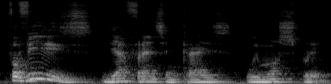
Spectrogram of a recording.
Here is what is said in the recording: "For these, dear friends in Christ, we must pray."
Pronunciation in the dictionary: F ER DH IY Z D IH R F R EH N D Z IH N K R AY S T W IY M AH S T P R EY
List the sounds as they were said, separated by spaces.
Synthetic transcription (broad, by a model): F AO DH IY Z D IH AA F R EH N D S IH N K R AY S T W IY M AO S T P R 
